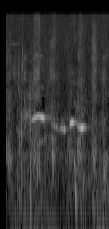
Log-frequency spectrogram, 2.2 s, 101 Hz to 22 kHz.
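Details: Female puppies, 47 days old, give a thin tonal whine that wavers and rises near the middle before breaking into short pieces, with faint room noise behind.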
